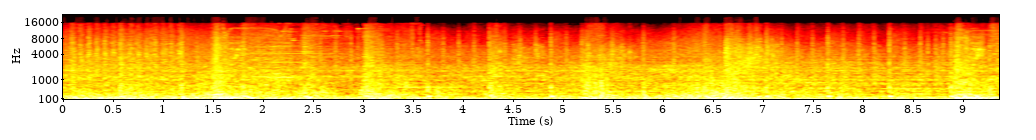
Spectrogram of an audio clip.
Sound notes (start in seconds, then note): 1.4 an echoing clang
